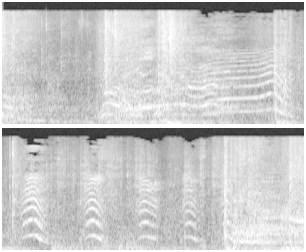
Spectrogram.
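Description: A creature roars and shrieks.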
